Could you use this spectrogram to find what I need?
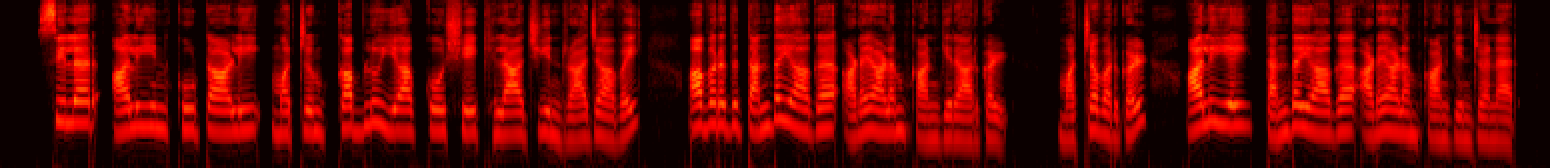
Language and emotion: Tamil, neutral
